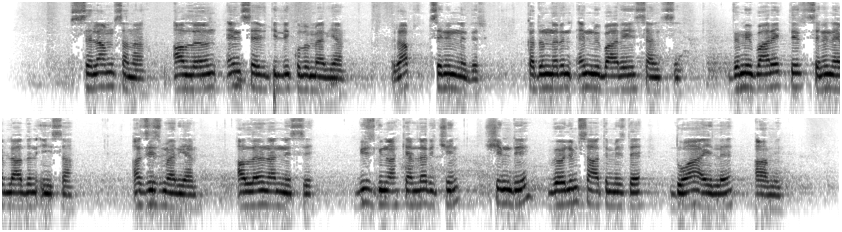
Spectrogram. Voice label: ave maria turco lento

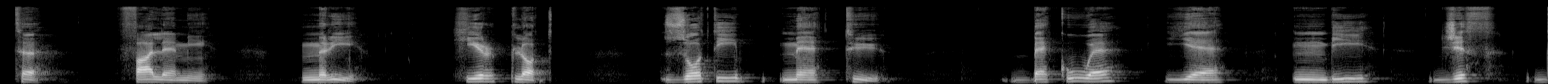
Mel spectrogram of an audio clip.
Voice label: ave maria Albanes pausado

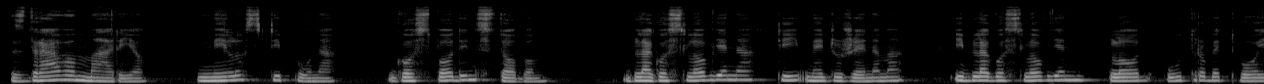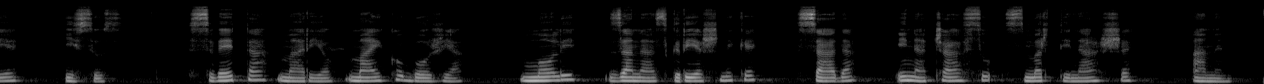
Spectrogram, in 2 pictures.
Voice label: Croata Ave Maria slow; ave maria idiomas

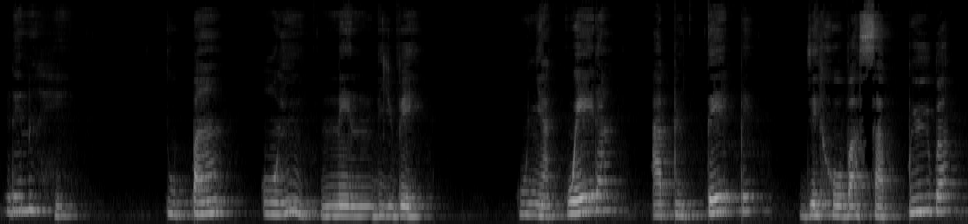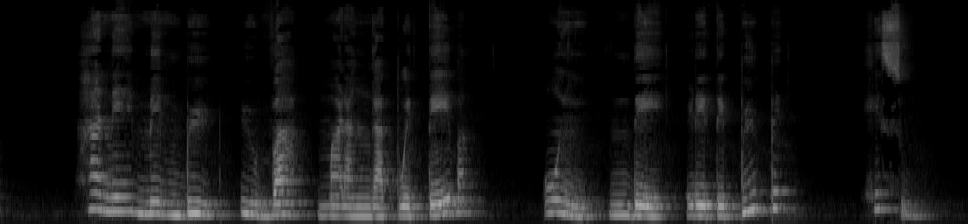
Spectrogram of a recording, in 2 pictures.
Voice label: ave maria guarani lento; ave maria idiomas

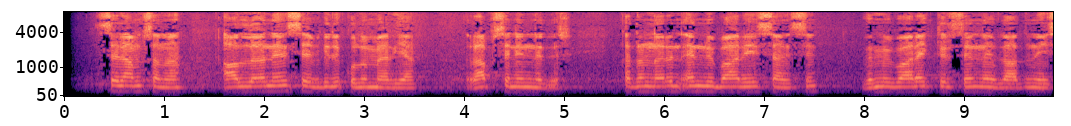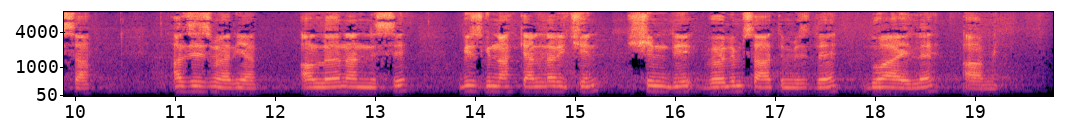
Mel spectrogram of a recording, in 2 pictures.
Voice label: ave maria turco normal

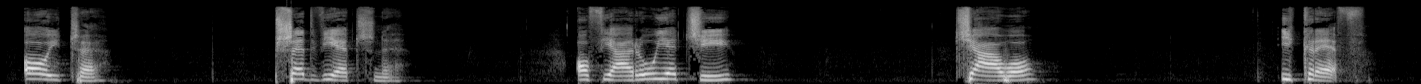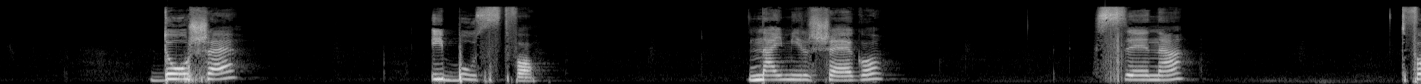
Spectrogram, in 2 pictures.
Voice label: padre eterno pausado, divina misericordia polaco

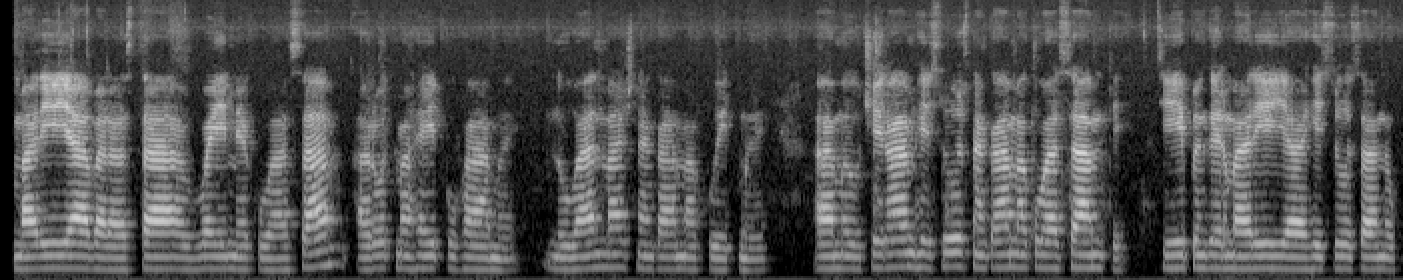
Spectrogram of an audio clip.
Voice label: ave maria shuar lento

